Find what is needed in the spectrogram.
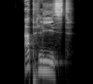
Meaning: second/third-person singular dependent present of ablesen
- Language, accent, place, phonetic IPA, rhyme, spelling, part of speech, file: German, Germany, Berlin, [ˈapˌliːst], -apliːst, abliest, verb, De-abliest.ogg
